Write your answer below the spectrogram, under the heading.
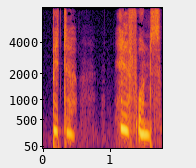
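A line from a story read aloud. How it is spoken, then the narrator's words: Whisper with chattering teeth. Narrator (German): flüsterte mit klappernden Zähnen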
